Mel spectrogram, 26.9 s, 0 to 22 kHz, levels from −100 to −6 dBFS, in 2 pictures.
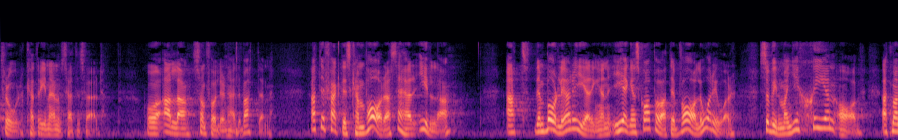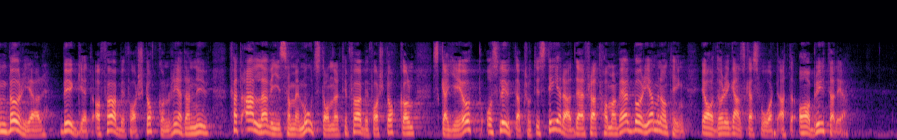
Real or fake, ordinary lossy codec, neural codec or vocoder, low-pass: real; MP3, 48 kbps; none; 7.2 kHz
